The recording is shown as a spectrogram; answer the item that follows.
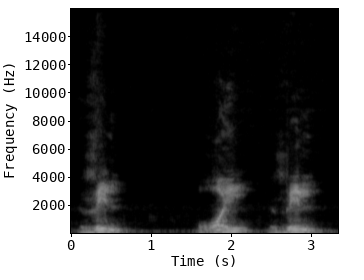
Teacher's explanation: Look, the ghain is in the green color, so ghain we read in heavy sound, and ra right now in the black color, means this is light letter now. Ra if comes with kasra, so we read ra in light sound.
